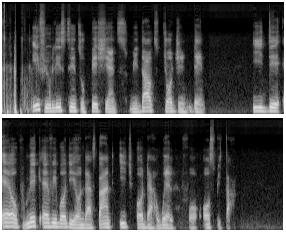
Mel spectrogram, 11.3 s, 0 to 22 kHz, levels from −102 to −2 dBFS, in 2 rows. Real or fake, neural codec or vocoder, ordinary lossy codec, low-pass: real; none; Opus, 24 kbps; 19.8 kHz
